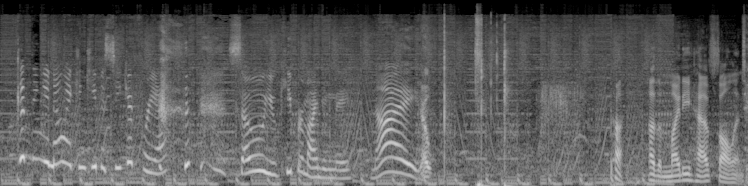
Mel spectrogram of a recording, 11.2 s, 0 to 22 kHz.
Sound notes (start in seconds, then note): 2.3 laughs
